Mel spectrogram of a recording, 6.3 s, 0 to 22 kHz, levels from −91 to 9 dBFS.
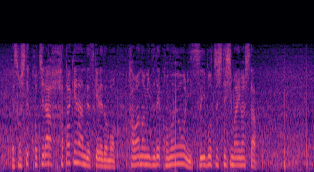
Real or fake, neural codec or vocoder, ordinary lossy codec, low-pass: fake; codec, 16 kHz, 16 kbps, FreqCodec, larger model; none; none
